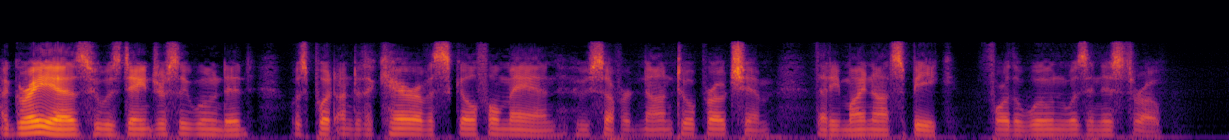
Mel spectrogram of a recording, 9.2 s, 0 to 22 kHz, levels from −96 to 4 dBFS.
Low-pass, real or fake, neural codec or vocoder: 7.2 kHz; fake; codec, 16 kHz, 0.4 kbps, LongCat-Audio-Codec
